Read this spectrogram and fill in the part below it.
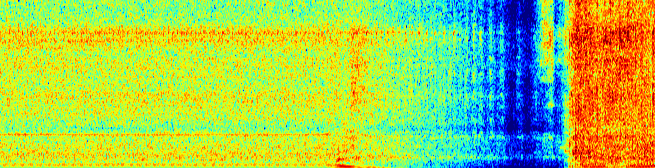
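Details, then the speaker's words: Freshly rebuilt engine during break-in, after fixing a backwards-connected fuel pump and reconnecting the vacuum advance line: steady low idle with even pulses, then a throttle blip that sags and surges back; idle slightly unsettled, owner dislikes the idle. "I definitely had the fuel pump hooked up backwards so that much is solved starter battery ordeal something entirely different"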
